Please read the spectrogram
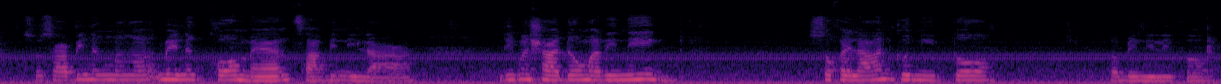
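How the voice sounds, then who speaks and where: A woman speaks at a fairly slow pace, leaving long, frequent pauses. Audible room echo surrounds her voice. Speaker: YouTuber and stray cat rescuer. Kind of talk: casual unboxing vlog.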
